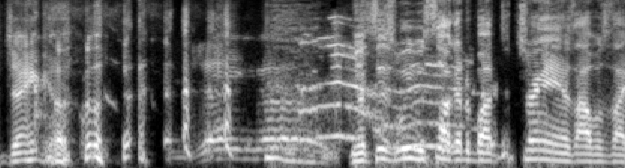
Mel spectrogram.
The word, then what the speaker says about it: Django: was G say pause the D is silent oh it's Jango it's D Jango Jango since we was talking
